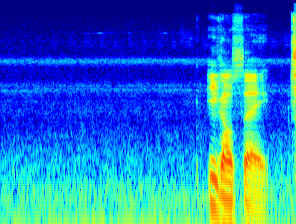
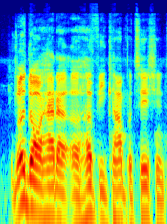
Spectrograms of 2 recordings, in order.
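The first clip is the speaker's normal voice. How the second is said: normal talking voice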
